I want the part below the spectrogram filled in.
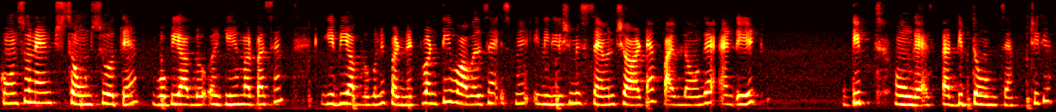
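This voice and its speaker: A woman's voice: on the high side, steady tone, normal speed, a bit bright, muffled recording, slight background noise. A woman teacher, explaining a lesson to students and checking in with them again and again. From Pakistan. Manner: keeps checking in with the class, repeats points patiently. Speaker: online course teacher.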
